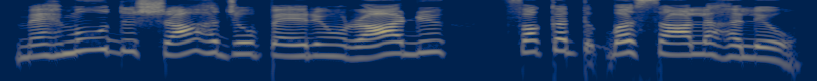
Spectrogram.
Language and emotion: Sindhi, neutral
